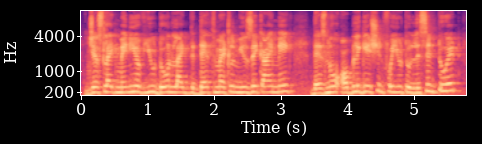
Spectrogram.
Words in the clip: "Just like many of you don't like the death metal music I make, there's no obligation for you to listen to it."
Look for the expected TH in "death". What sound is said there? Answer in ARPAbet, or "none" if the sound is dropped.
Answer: T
